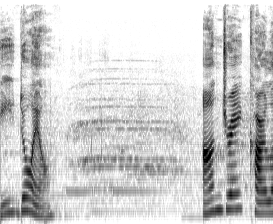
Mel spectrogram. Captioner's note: audience cheers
